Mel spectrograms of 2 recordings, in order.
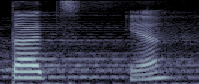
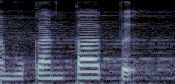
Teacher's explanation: Ada desis anginnya bukan tat. Jadi jangan dipantulkan hurufnya tetapi didesiskan angin. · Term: ta sukun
